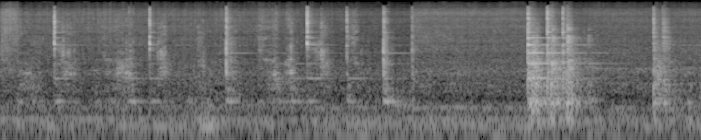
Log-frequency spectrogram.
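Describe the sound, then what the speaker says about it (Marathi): A masala of tomato, onion, garlic and ginger fries in the pan used for the paneer, sizzling steadily while a spoon stirs and scrapes with repeated clinks, then a louder burst of stirring near the end. "ज्याच्यात पनीर तळलं ना आपण त्याच्यात मसाला टाकायचा आहे"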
